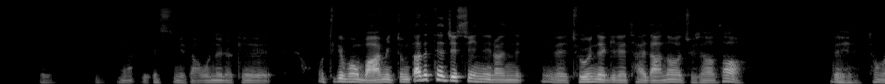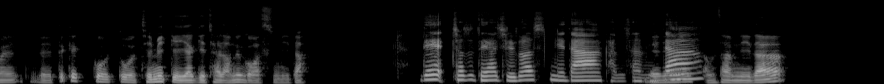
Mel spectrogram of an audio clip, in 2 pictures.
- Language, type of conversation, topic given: Korean, podcast, 위기에서 누군가 도와준 일이 있었나요?
- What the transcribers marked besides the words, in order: none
